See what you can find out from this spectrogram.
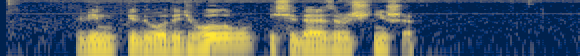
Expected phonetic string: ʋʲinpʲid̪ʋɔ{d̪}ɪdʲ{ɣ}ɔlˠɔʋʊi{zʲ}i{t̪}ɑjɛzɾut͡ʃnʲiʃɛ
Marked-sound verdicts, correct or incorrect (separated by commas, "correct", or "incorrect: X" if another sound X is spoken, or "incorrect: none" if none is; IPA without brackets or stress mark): correct, correct, incorrect: sʲ, incorrect: d̪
